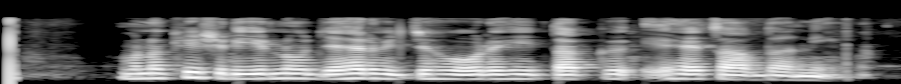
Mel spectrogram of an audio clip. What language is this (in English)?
Punjabi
